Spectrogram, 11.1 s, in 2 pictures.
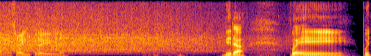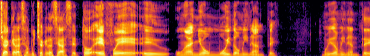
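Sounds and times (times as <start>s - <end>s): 
applause: 0.0s - 4.7s
speech: 0.2s - 1.1s, 3.4s - 9.8s, 10.4s - 11.1s.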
